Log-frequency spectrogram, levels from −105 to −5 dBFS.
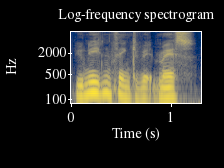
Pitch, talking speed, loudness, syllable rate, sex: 125 Hz, 275 wpm, -17 LUFS, 5.0 syllables/s, male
